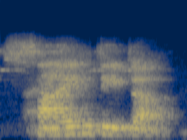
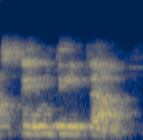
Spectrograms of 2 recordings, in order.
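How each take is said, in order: First: The first word has a long 'eye' vowel. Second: The first word has a short 'i' vowel. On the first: The speaker calls it right. "How will you read this one? Sine theta" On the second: The speaker calls it wrong. "not sin theta"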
